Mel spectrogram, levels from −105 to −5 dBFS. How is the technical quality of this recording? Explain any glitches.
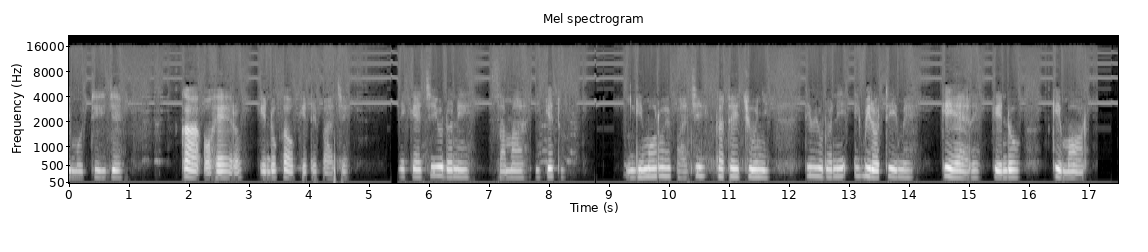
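The recording has one converter fault that lasts its full length. Converter idle tones run throughout: an undithered delta-sigma converter falls into repeating bit patterns at low levels. This gives a whistle around 3 kHz, about 18 dB below the speech, in pauses, and grainy noise under quiet parts. Unlike mains hum, it sits high, with pitch set by input offset.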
